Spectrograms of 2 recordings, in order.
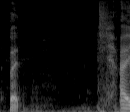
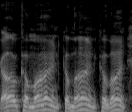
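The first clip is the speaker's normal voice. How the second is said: stretched-out, higher coaxing; drawn-out mock begging; mock pleading; 5 semitones higher, slower than usual. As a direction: imitate her egging you on. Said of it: "and she's like".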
